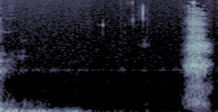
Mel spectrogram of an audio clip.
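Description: A man's short breath intake just before he speaks again, near the end, after a second or so of near silence.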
